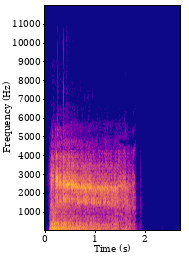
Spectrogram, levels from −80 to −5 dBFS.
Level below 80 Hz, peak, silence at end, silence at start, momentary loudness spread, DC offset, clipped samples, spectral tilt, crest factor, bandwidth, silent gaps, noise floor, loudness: -36 dBFS; -2 dBFS; 0.9 s; 0.05 s; 16 LU; under 0.1%; under 0.1%; -5.5 dB/octave; 18 dB; 11 kHz; none; -79 dBFS; -17 LUFS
